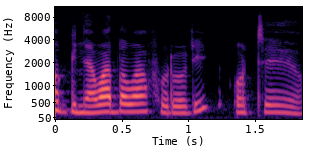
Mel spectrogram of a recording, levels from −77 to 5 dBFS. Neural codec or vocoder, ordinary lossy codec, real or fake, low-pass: autoencoder, 48 kHz, 128 numbers a frame, DAC-VAE, trained on Japanese speech; none; fake; 9.9 kHz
